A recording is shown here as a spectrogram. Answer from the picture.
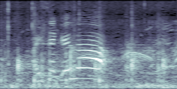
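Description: Young voices shouting and calling out across an open field, several short high-pitched calls, the loudest about a second in.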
